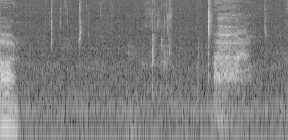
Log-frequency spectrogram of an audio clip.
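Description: A man eating: a few small chewing clicks and smacks, then a slurp of kimchi stew broth from a wooden ladle a little after four seconds in.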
